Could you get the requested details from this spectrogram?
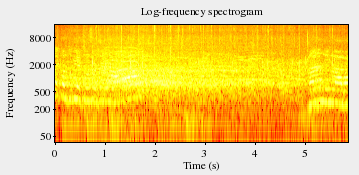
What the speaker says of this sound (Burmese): အားလုံးလည်းလက်ခုပ်တီးပြီးကြိုးဆိုကြရအောင်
